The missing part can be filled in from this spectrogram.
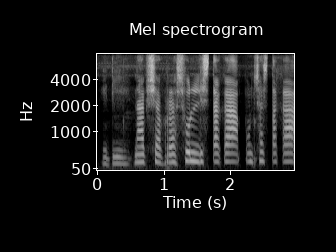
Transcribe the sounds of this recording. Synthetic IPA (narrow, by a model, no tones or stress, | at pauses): idinapsapʰɾasulːist̪akapunsast̪aka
